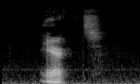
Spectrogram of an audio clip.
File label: "erwt", Dutch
